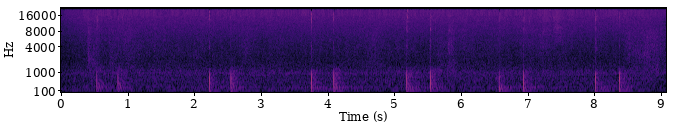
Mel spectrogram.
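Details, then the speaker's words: Finger-on-finger (digito-digital) percussion over the intercostal spaces of the anterior chest wall gives paired hollow, resonant taps, the clear normal lung percussion note. "som se chama som claro o monarca é o som do pulmão sendo percutido"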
